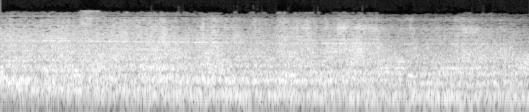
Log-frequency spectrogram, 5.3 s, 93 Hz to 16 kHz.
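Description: An EasyJet Airbus A320 jet airliner at Manchester Airport produces a loud, steady engine roar that holds evenly throughout, with no speech.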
